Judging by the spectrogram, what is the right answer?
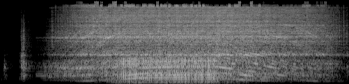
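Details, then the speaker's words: Makita SP6000 corded plunge saw (2015, about 10 years old) before repair: harsh hissy motor whine spinning up and down with sparking and rough clicking from a burnt-out armature with a blown commutator segment. "but also from that clicking noise whenever she's spinning. You can hear there's a segment blown out of it. So the motor's gone, more specifically the armature, but the field is hopefully still okay."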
